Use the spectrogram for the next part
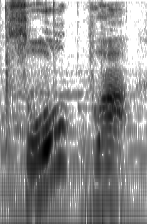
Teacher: голосніше ми промовляємо другий склад сова туди падає наголос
